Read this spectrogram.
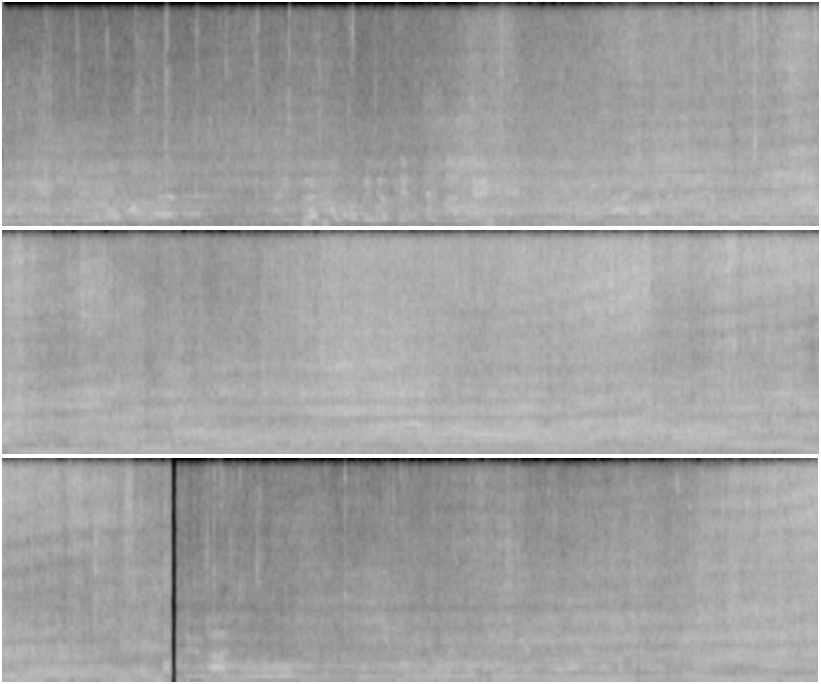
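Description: Several race car engines roar and rev loudly.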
